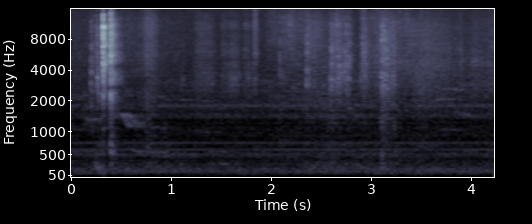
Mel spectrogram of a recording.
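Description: A brush dabs and scratches softly on paper.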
